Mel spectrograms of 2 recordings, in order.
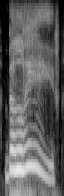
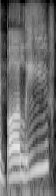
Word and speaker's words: believe: thir ah you know it's not an e it's not awah it's a short i e e believe B believe yeah some places like a dictionary they might say believe but it sounds really weird to say believe believe I believe it sounds really weird so a short I is actually what we're doing B believe believe nice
